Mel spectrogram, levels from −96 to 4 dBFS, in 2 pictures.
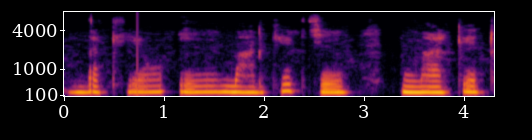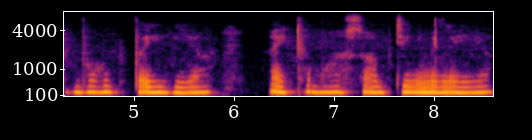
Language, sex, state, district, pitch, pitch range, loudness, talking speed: Maithili, female, Bihar, Saharsa, 200 Hz, 195-205 Hz, -20 LUFS, 100 wpm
